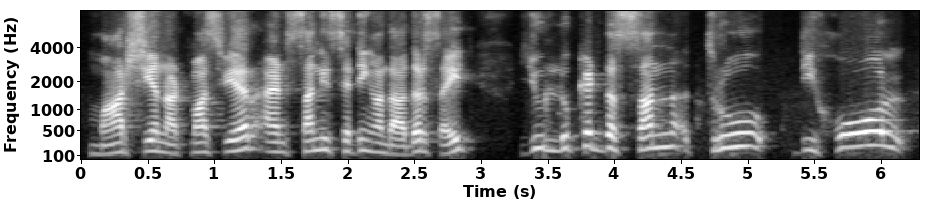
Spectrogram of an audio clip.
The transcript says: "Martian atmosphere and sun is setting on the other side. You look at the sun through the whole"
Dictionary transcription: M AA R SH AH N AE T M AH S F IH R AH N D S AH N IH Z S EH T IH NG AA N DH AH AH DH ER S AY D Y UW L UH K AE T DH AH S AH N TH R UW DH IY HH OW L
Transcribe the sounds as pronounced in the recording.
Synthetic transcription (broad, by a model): M AA R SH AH N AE T M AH S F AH R AH N D S AH N IH Z S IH T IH NG AA N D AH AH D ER S AY D Y UW L UH K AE T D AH S AH N T R UW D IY HH OW L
